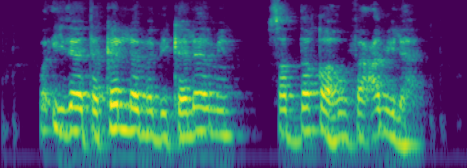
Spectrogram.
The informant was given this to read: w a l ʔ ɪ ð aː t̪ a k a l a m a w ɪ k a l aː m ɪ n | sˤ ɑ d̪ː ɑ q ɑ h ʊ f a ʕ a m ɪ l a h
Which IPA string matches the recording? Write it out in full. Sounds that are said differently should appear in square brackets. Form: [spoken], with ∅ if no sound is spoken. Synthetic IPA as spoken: w a [∅] ʔ ɪ ð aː t̪ a k a [lː] a m a [b] ɪ k a l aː m ɪ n | sˤ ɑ d̪ː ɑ q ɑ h ʊ f a ʕ a m ɪ l a h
